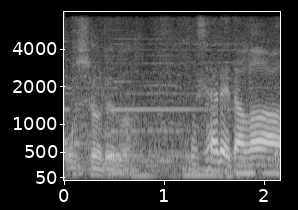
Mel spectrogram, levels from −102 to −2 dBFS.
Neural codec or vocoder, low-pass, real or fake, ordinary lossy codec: none; 7.2 kHz; real; none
